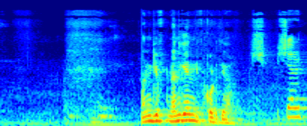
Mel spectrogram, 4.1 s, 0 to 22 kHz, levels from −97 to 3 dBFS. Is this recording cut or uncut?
cut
